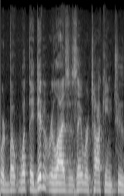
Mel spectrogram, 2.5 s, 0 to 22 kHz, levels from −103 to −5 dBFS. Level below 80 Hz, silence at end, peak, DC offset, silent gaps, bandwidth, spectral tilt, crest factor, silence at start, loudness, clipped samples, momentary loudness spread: -76 dBFS; 0 s; -10 dBFS; under 0.1%; none; 18.5 kHz; -6 dB/octave; 18 dB; 0 s; -29 LUFS; under 0.1%; 7 LU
